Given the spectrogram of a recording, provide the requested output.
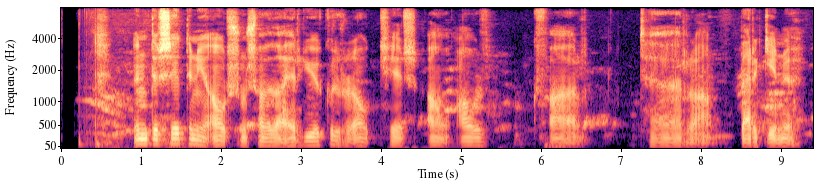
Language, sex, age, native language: Icelandic, male, 13, Icelandic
